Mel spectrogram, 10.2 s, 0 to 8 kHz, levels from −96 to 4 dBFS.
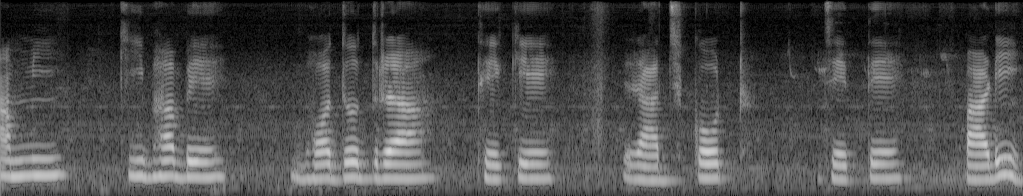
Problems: background sounds at intervals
